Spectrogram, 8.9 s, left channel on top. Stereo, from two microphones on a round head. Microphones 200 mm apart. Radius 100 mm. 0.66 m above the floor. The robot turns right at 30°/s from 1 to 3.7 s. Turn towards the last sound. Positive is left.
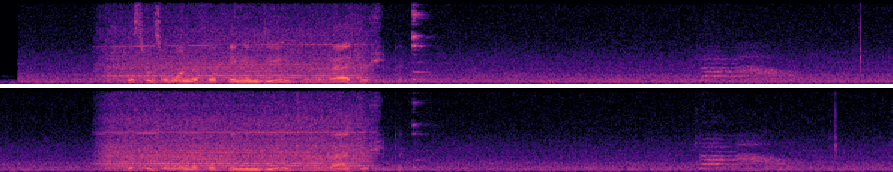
turn(degrees=-60)  # may be behind; listen again after turning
